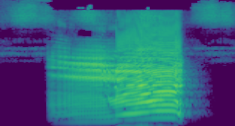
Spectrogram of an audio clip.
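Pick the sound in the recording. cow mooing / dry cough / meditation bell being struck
cow mooing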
